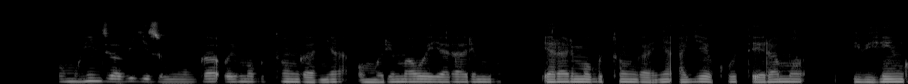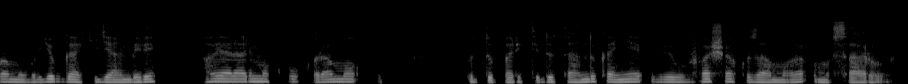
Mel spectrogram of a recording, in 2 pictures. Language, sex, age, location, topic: Kinyarwanda, male, 18-24, Huye, agriculture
